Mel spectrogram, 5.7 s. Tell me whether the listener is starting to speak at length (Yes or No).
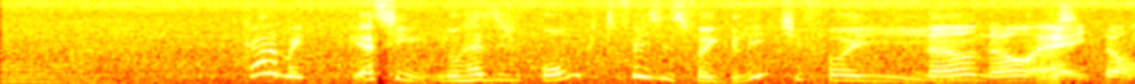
Yes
